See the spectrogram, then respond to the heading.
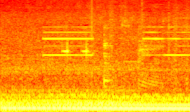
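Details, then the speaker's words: Car after nut-and-bolt check, startup heard from inside: steady deep rumble with no metallic buzzing or tapping on the chassis, where the exhaust previously always rattled; exhaust now secure. "The exhaust didn't rattle on the chassis. The exhaust always rattles on the chassis when I start it."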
